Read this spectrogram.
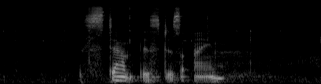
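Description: A plastic card scrapes across a metal plate.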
